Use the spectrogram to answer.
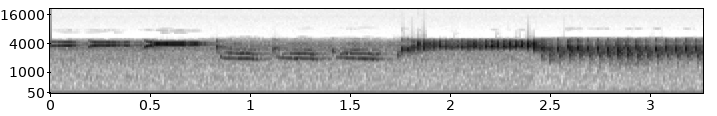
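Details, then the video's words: Jalak suren, the Asian pied starling, singing in full, lively voice: short squeaky whistled notes, then a harsh sustained rasping buzz that breaks into a fast rattle. "Kicauan Jalak Suren "GACOR""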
